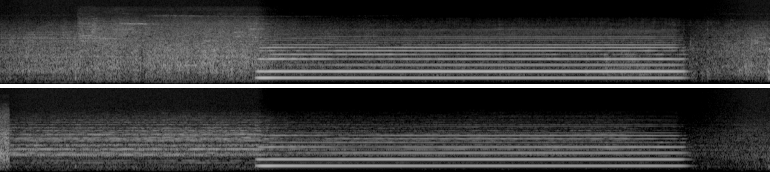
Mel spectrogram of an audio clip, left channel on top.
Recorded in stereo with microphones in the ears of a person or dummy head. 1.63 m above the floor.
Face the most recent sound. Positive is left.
turn(degrees=60)  # may be behind; listen again after turning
